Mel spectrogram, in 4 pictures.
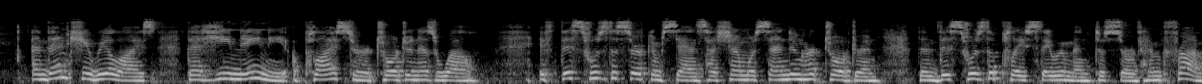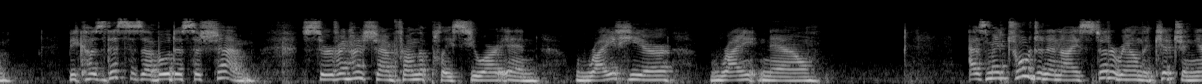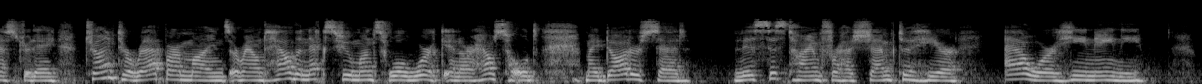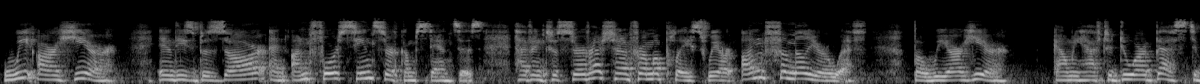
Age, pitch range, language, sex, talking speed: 30-49, 185-235 Hz, English, female, 150 wpm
